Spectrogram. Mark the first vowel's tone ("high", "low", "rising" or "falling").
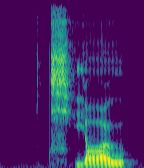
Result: high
